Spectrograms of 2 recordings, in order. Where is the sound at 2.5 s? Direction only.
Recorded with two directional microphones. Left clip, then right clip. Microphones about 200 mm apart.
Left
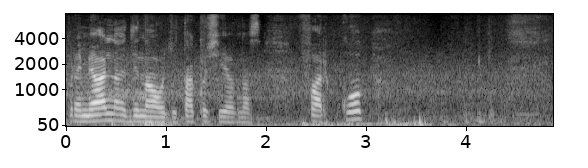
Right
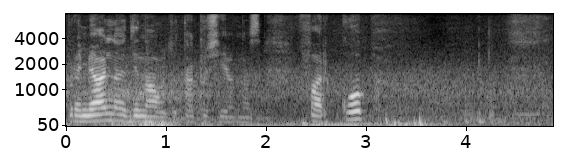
15° right (ahead or behind).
